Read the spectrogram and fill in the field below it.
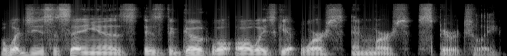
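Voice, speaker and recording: A man's voice: low-pitched, normal speed, vocal fry, mellow, dry recording, clean studio sound. A man leading an informal Bible study, reading and commenting off the cuff, slightly slurring because half his mouth is numb from the dentist. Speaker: online Bible study host.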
